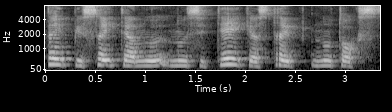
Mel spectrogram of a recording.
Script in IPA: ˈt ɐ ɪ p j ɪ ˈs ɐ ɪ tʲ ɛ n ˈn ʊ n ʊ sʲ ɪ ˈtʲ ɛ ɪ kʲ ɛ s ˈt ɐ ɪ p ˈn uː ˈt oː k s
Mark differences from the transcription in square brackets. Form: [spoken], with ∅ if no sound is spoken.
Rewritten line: ˈt ɐ ɪ p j ɪ ˈs ɐ ɪ tʲ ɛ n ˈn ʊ n ʊ sʲ ɪ ˈtʲ ɛ ɪ kʲ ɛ s ˈt ɐ ɪ p ˈn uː ˈt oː k s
